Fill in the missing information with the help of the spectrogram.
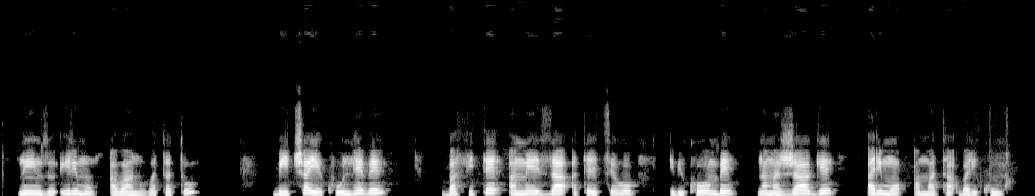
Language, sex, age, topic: Kinyarwanda, female, 18-24, finance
